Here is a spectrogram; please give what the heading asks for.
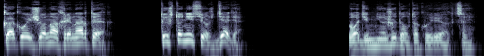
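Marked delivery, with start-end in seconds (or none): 0.0-3.1 higher-pitched, indignant challenge; indignant scoffing. A narrator's reading. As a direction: scoff at a stranger's nonsense. Armed man scoffs at the password. (возмущённо, с наездом)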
